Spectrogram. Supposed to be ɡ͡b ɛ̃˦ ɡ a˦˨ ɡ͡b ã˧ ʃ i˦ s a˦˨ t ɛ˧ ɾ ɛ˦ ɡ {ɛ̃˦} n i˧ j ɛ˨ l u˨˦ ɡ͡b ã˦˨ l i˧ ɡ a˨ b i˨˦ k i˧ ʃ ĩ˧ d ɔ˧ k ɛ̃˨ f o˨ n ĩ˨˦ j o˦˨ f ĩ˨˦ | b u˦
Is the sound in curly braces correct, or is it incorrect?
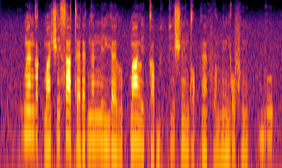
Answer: correct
